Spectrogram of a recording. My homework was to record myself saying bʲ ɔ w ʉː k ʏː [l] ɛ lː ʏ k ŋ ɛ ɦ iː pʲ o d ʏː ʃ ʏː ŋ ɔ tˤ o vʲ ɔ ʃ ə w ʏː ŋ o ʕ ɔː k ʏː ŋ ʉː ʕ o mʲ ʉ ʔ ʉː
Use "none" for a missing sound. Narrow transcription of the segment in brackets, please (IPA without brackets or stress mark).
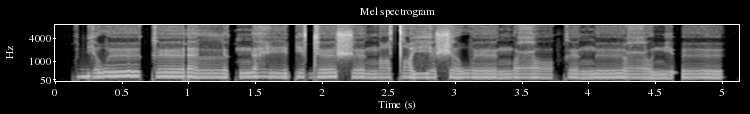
ɾ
